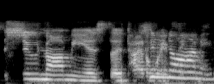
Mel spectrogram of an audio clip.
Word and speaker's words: tsunami: And it's tsunami is the title wave. Tsunami. Yeah, I always forget tsunami. That T's is silent.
